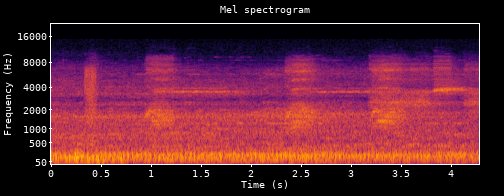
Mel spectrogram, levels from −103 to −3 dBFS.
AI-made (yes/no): no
